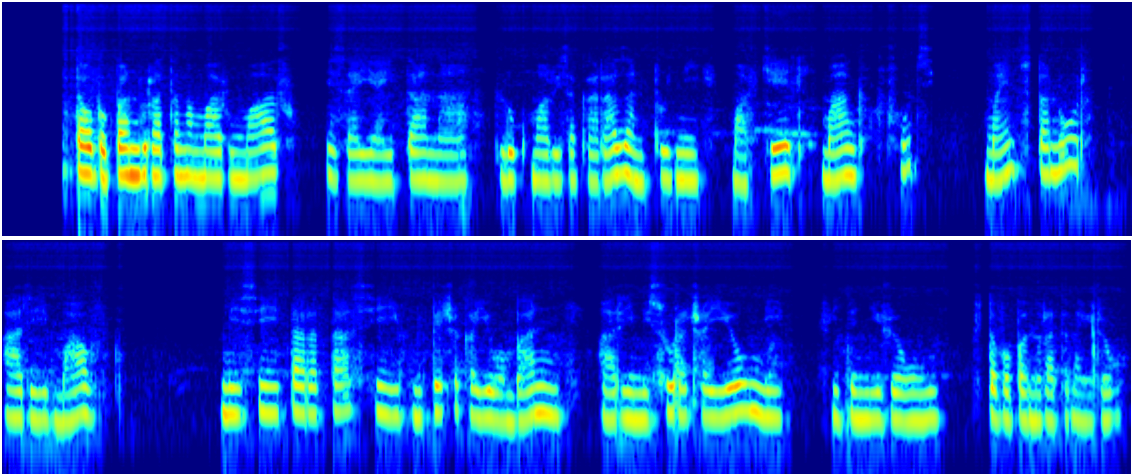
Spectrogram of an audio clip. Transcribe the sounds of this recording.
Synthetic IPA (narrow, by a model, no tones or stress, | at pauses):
t̪awvapanuɾat̪anəmaɾumaɾu̥ | izajaɦit̪anə | lukumaɾuizaŋkaɾazanit̪uni | mavi̥kʰʲeli̥maŋɡə̥ | fut͡si̥ | majnt͡su̥t̪anuɾə̥ | aɾimavu̥ | misit̪aɾat̪asimipeʈ͡ʂakaewambanini̥ | aɾimisuɾaʈ͡ʂəewni | v̥id̪iniɾew | fi̥t̪ovapanuɾat̪anaiɾew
